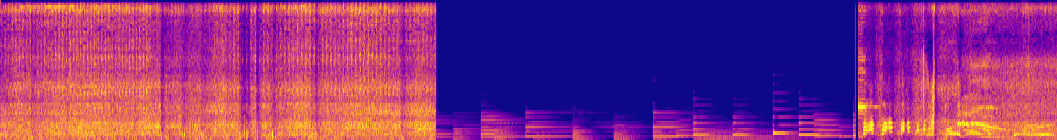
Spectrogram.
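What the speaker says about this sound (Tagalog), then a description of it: "Nakasakay na ako ng tricycle papuntang Quiapo Church." A motorized tricycle carries a rider toward Quiapo Church, its engine a loud, steady rushing drone. A stretch of music cuts in for several seconds midway before the engine roar returns.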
